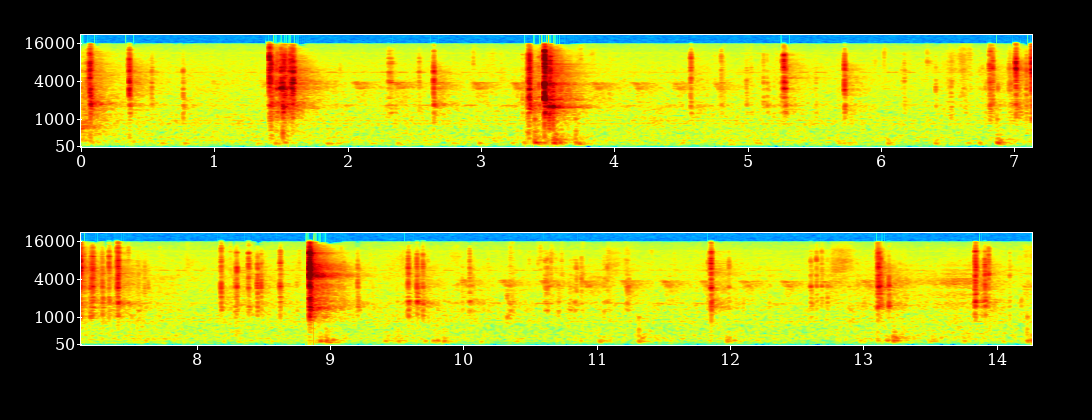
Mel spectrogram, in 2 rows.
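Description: Scattered sharp clicks and short rattles of a plastic 240-volt NEMA 6-50 receptacle and its metal electrical box being handled as heavy-gauge wires are fitted into the receptacle's terminals. The loudest knocks come a second and a half in, about three and a half seconds in and about nine seconds in, with a quick run of small clicks around seven seconds.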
